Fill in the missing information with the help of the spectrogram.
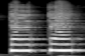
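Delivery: high, loud beep noise; hang-up beeps. Retold or imitated. Hanging up on Andy, high beeping sound. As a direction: make the phone hang-up sound.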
